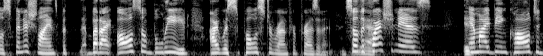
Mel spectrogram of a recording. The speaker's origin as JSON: {"language": "English", "region": "Minnesota", "country": "United States", "said": "I'm from Minnesota."}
